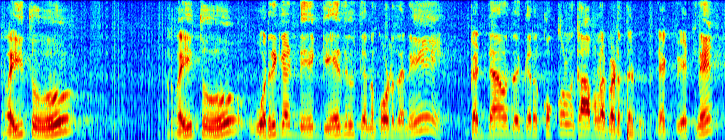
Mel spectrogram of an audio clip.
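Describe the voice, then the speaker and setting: A man's voice: a little high, animated, normal speed, long pauses, darkish tone, a little hiss or hum. A man preaching a sermon as pastor, firing rhetorical questions and calling on the congregation to repeat phrases after him. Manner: call-and-response preaching, asks congregation to repeat; rhetorical questions, rising intensity. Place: church hall. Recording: reverberant church hall.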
